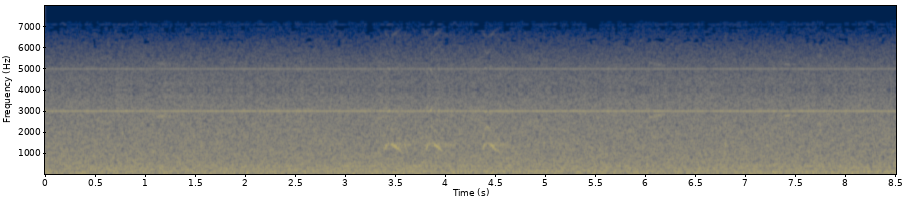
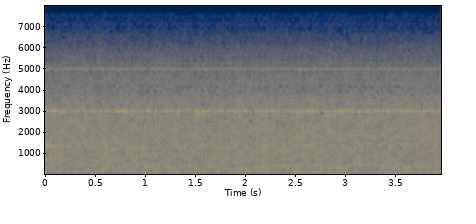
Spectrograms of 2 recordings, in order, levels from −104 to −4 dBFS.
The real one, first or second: first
